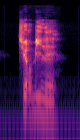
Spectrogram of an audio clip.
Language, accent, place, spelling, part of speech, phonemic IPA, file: French, France, Lyon, turbiner, verb, /tyʁ.bi.ne/, LL-Q150 (fra)-turbiner.wav
- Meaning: 1. to churn 2. to bust a gut (work hard) 3. to walk the street, prostitute oneself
